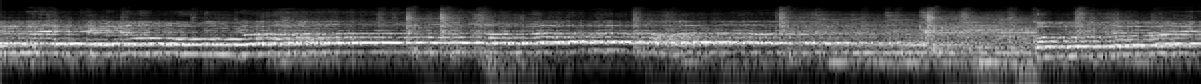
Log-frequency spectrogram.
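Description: A female singer holding long sung notes, amplified, over a live band with drums and cymbals; one note is held through the first half and a new phrase begins near the end.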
